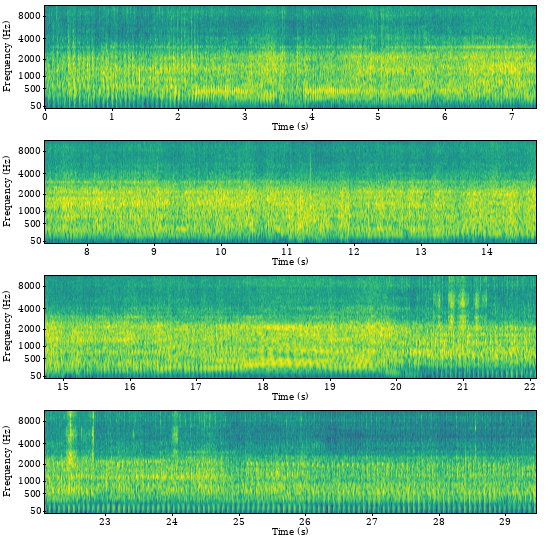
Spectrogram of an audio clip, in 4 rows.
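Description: KTM 690 Enduro R's single-cylinder four-stroke engine running under throttle while riding in soft sand. About two-thirds of the way through it revs up to a rising pitch, then drops back to a steadier, lower running, with a few short clicks just after.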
